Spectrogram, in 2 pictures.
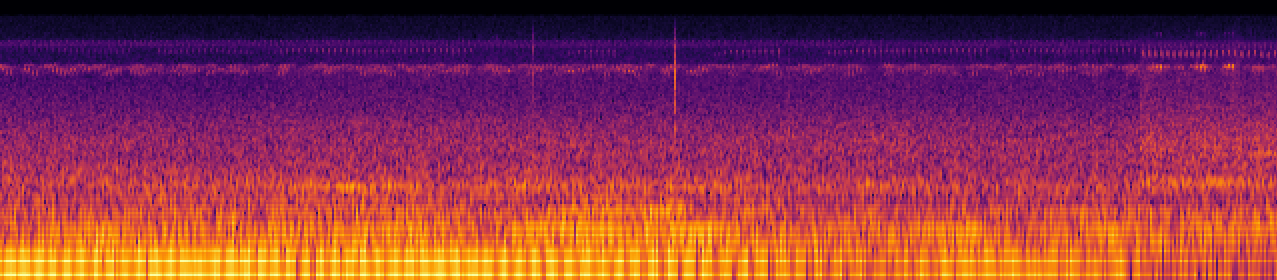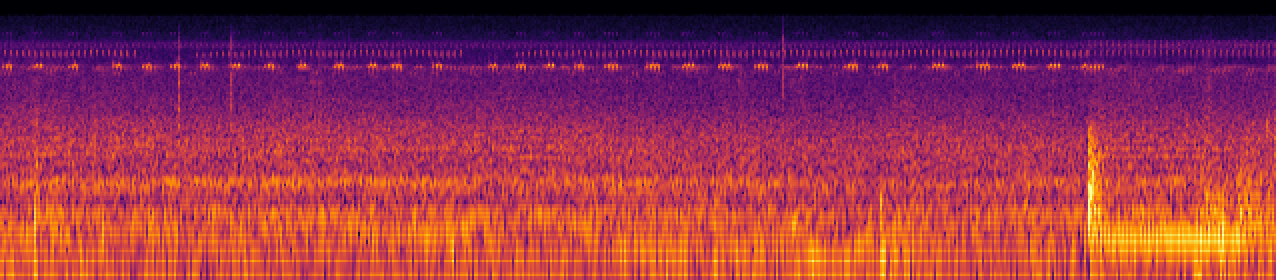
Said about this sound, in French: La ruche de Freya va assez bien, mis à part le fait qu'elles veulent faire un autre essaim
